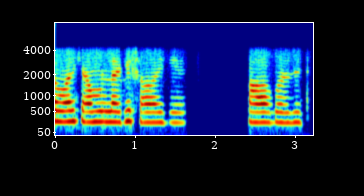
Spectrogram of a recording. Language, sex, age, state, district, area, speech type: Bengali, female, 45-60, West Bengal, Dakshin Dinajpur, urban, conversation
